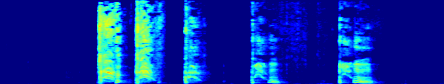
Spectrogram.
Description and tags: Man coughing from being sick or something in his airpipe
